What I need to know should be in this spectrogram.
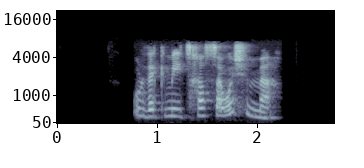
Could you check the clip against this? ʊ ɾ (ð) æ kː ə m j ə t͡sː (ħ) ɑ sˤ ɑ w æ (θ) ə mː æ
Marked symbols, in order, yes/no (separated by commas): yes, no, no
